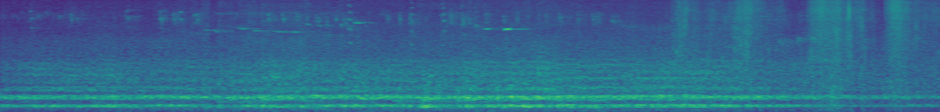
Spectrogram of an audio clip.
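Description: Steady, sustained droning hum of bees buzzing around flowers, with a layered insect drone holding for the whole stretch and a few faint higher chirps and rustles toward the end.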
